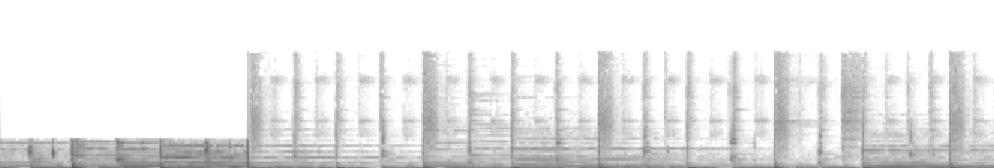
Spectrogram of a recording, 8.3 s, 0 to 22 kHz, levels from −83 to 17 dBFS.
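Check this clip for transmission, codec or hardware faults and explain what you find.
One fault is present. From the start to 2.09 s, the input has likely switched to a poorer device. The band stops at 3.8 kHz and there is a faint noise floor, making the sound dull and boxy. A spectrogram shows a hard ceiling that lifts after a 20 ms gap at 2.09 s, where the waveform's level shifts noticeably.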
